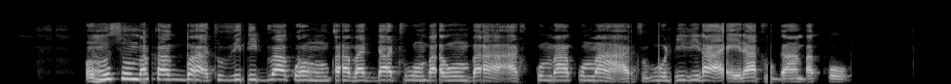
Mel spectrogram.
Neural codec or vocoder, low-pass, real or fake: codec, 16 kHz in and 24 kHz out, 2.2 kbps, FireRedTTS-2 codec; 7.2 kHz; fake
